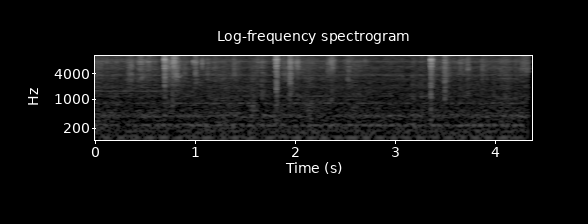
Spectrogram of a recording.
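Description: Faint, separate snips of scissors cutting leaves off a young pepper plant, a handful of small clicks spread over a few seconds, above a low steady hum.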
